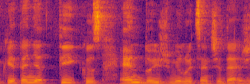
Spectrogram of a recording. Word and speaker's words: Thecus: Esta foi uma das dificuldades que eu tive em pronunciar o nome da Ticus, como se diz aqui em português, Tecus.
